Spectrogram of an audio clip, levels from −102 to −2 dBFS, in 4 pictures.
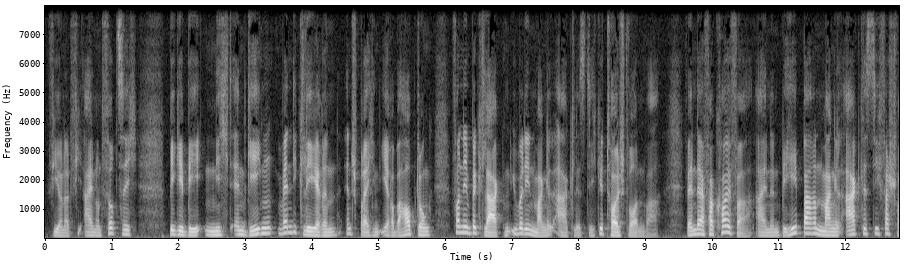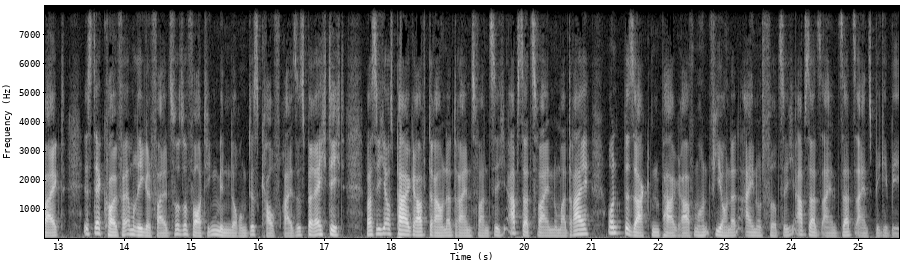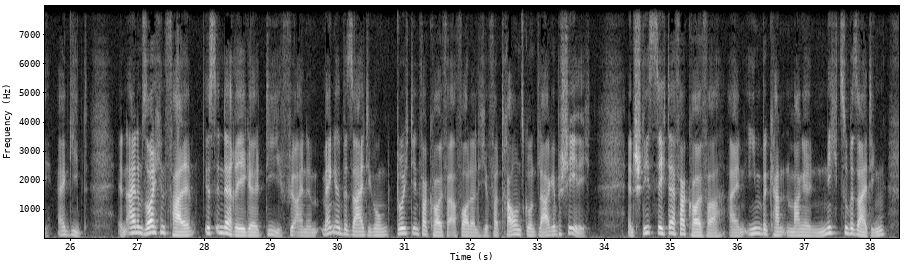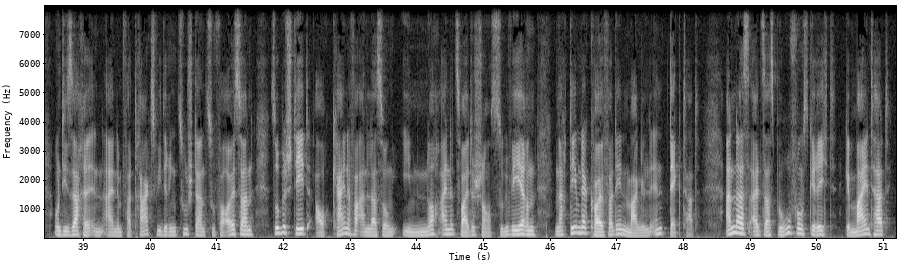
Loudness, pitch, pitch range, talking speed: -22 LUFS, 120 Hz, 105-155 Hz, 140 wpm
